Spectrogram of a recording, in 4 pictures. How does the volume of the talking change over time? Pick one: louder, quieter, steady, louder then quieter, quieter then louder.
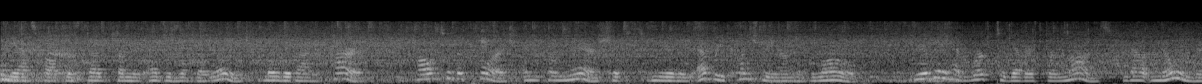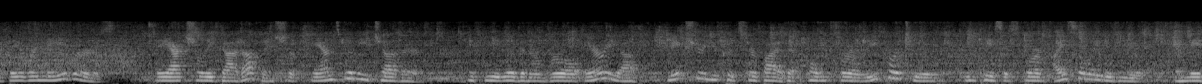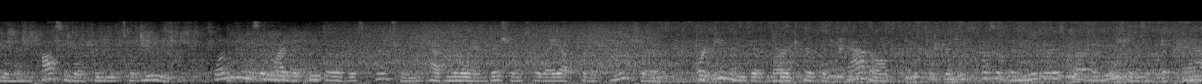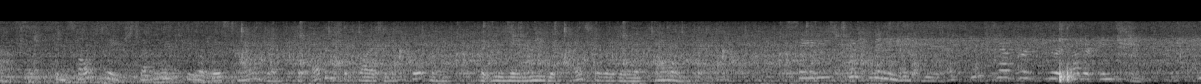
steady.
